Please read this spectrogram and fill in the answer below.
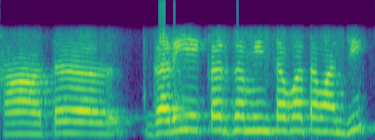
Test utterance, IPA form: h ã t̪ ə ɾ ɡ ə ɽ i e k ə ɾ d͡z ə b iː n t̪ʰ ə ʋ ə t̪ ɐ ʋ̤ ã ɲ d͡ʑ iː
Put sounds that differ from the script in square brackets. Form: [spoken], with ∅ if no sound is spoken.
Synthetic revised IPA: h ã t̪ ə ɾ ɡ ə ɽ i e k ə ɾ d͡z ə [m] iː n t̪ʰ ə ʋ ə t̪ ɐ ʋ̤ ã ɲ d͡ʑ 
